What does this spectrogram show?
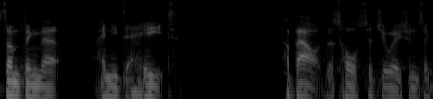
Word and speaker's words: Hayt: and i mean and even edrick says it's it's hate and then he spells it out h-a-y-t of course he would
